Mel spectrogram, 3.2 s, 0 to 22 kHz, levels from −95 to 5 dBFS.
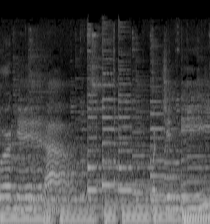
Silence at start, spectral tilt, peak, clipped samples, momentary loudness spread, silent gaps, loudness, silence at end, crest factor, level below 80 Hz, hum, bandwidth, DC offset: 0 s; -6.5 dB/octave; -18 dBFS; under 0.1%; 4 LU; none; -32 LUFS; 0 s; 12 dB; -36 dBFS; none; 16 kHz; under 0.1%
